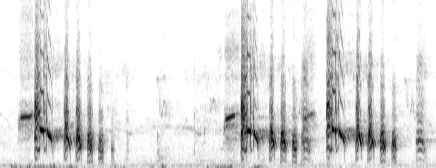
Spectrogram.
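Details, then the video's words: Grey francolin phrases in three loud bursts, each opening with a high squeal followed by several harsh descending notes, over a soft low rumbling background. "Most Powerful Voice of Grey Partridge | Francolin High Quality Sounds | Teetar Loud Awaz"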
